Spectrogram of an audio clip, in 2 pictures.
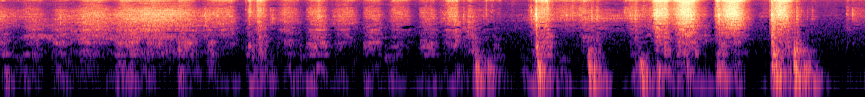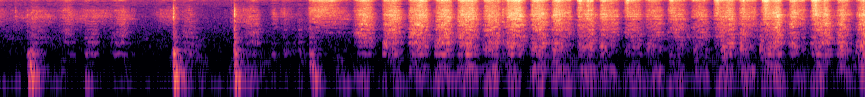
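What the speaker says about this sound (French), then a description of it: "je vais venir prendre une gomme pour gommer le trait que je vois là" An eraser is rubbed back and forth over paper to remove a pencil line, with quiet, uneven scrubbing strokes in bursts that pause and resume close by.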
